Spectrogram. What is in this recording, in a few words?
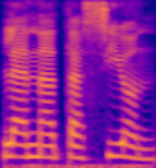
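swimming, Spanish, female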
